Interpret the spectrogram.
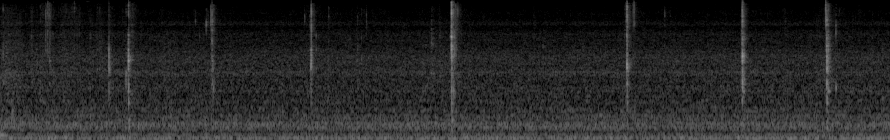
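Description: Quiet eating sounds: a handful of sharp, irregular mouth clicks and smacks from chewing, over a faint steady hum.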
